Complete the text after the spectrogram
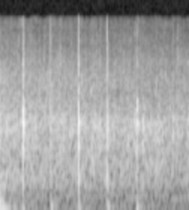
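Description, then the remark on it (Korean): A church audience claps together in unison as applause of thanks to the Lord, in a steady, even rhythm, with five sharp claps about a quarter second apart and no voices. “우리 주님 앞에 감사의 박수 올려드리겠습니다.”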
